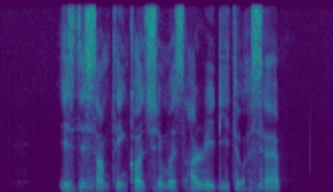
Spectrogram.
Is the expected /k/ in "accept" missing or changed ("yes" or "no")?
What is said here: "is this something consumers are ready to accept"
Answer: yes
